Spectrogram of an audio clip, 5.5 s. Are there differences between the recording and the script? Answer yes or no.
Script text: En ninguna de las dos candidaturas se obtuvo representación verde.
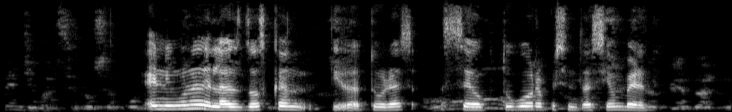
no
